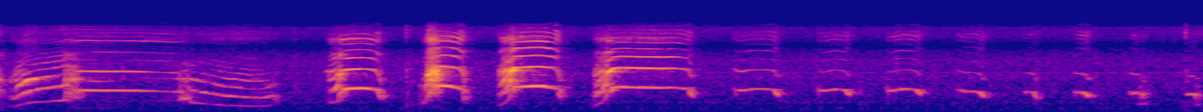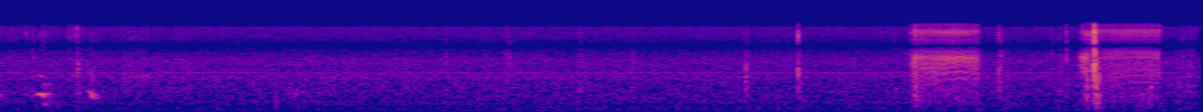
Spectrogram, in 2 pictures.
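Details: Singing Alaskan Malamute puppy aged three weeks: several loud, wavering howls, then a fading series of about ten short descending yips, then near silence with a few clicks and rustling noises.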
